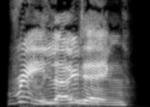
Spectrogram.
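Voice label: British female Reloading Enthusiastic; beanstalk audio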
